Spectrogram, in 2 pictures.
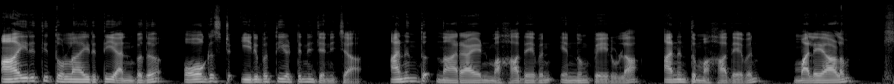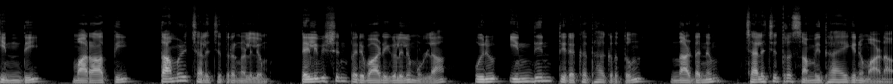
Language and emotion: Malayalam, neutral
